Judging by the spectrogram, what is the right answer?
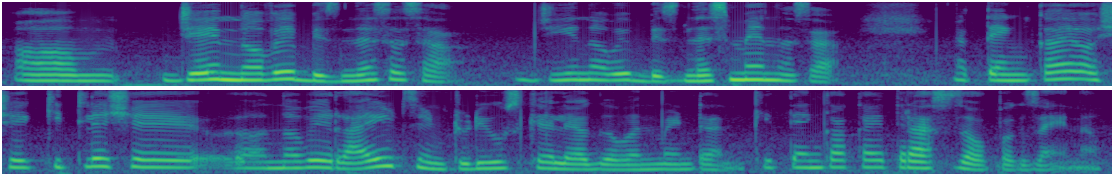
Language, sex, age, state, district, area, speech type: Goan Konkani, female, 30-45, Goa, Salcete, urban, spontaneous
